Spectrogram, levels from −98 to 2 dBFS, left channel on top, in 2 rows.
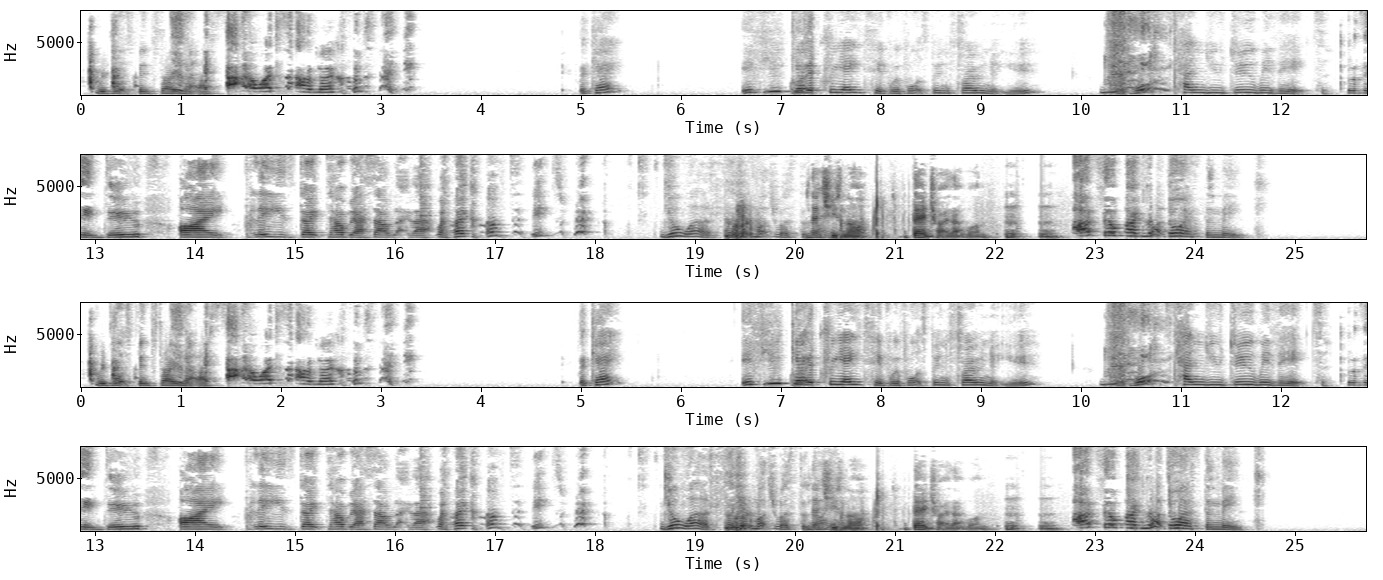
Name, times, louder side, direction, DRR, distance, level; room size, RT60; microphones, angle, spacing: voice 1, 0.2-1.3 5.0-5.4 6.6-9.5 10.5-12.5 18.6-20.5 23.3-24.7, right 5 dB, 75° right, 0.5 m, -28 dB
voice 2, 1.5-3.3 7.1-7.3 10.2-10.7 12.7-13.5 13.8-17.5 17.8-17.9 22.8-23.4 23.7-23.9, left 2 dB, 10° left, 0.4 m, -25 dB
voice 3, 20.1-20.9 21.2-22.6, left 4 dB, 50° left, 0.7 m, -25 dB
6.9 x 3.3 x 5.7 m
head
